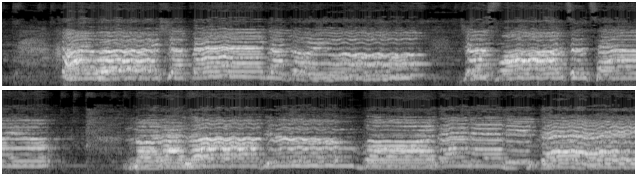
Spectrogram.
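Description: Three women singing a worship song a cappella in harmony, with vibrato on held notes, in phrases separated by two short breaths of near quiet.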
